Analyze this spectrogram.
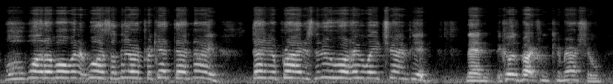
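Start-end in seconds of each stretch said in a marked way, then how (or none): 0.0-4.4 mock gushing commentator. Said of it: "Jerry Lawler is like".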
